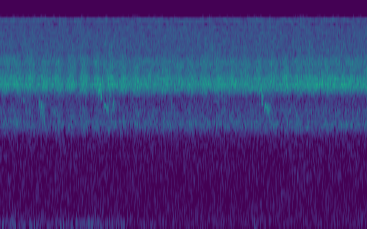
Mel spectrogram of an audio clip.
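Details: Cicadas singing on a hot summer afternoon over a meadow: a steady, dense, high-pitched shimmering drone with no breaks. A few short bird chirps slip in above a soft low rumble.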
